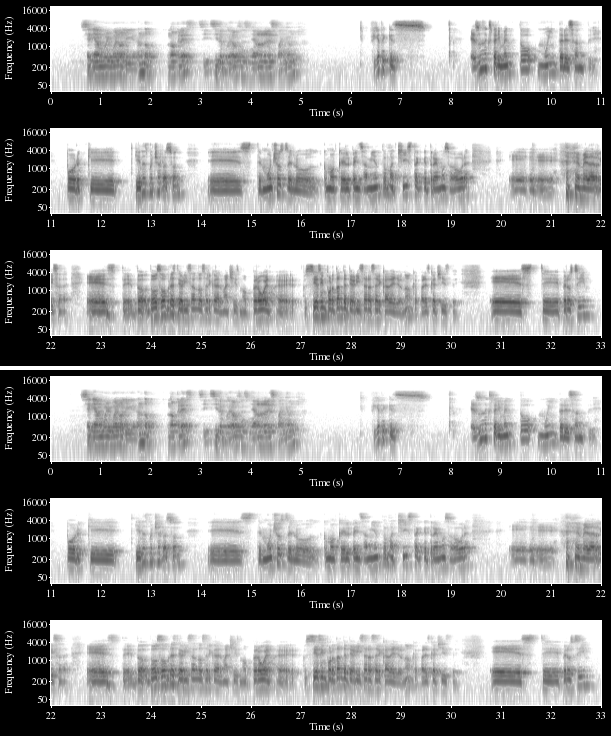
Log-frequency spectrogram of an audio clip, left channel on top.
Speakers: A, on the right (about 30°); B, on the left (about 85°).
A: sería muy bueno ligando. ¿No crees? Si, si le pudiéramos enseñar a hablar español.
B: Fíjate que es, es un experimento muy interesante porque tienes mucha razón. Este, muchos de los, como que el pensamiento machista que traemos ahora, eh, <laughs> me da risa. Este, do- dos hombres teorizando acerca del machismo, pero bueno, eh, pues sí es importante teorizar acerca de ello, ¿no? Aunque parezca chiste. Este, pero sí,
